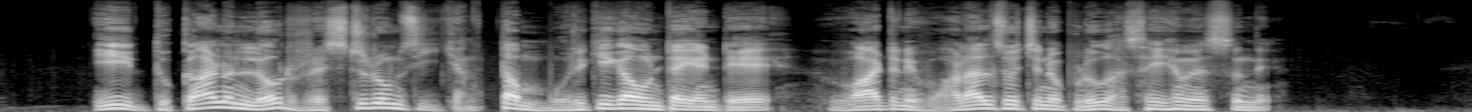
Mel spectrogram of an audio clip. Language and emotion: Telugu, disgusted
